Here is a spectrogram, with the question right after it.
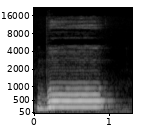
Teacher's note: तीसरा है कि अगर वाउ साकिन से पहले पेश आ जाए, अब अगर बा के ऊपर पेश होती हमने पढ़ा था बू, अब है वाउ साकिन से पहले पेश, तो इसको भी 2 हरकत लंबा पढ़ेंगे, इसको हम कहेंगे बू।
